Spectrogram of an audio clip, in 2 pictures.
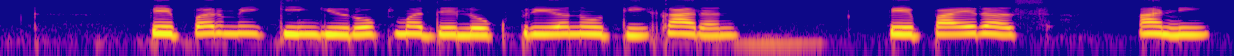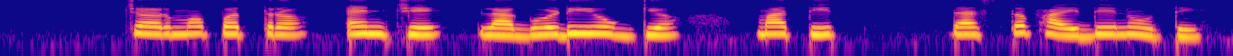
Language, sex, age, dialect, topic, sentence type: Marathi, female, 18-24, Varhadi, agriculture, statement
